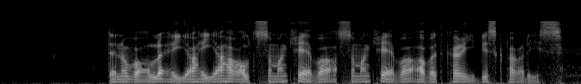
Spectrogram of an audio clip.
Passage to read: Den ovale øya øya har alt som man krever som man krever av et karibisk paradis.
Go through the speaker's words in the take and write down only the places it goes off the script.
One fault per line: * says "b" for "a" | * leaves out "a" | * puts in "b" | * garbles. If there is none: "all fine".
all fine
